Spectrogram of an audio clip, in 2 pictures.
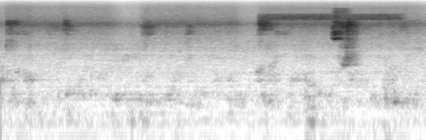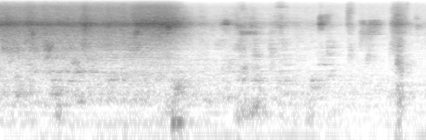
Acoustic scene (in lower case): restroom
